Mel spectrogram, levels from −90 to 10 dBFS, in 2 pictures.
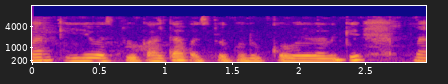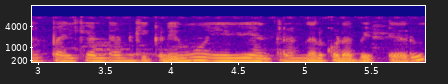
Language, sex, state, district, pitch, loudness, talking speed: Telugu, female, Andhra Pradesh, Krishna, 180 Hz, -16 LUFS, 150 wpm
